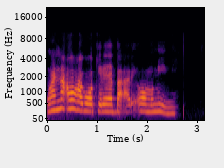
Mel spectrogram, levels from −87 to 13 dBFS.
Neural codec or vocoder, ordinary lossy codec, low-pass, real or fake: codec, 32 kHz, 1.9 kbps, SNAC; MP3, 96 kbps; 9.9 kHz; fake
